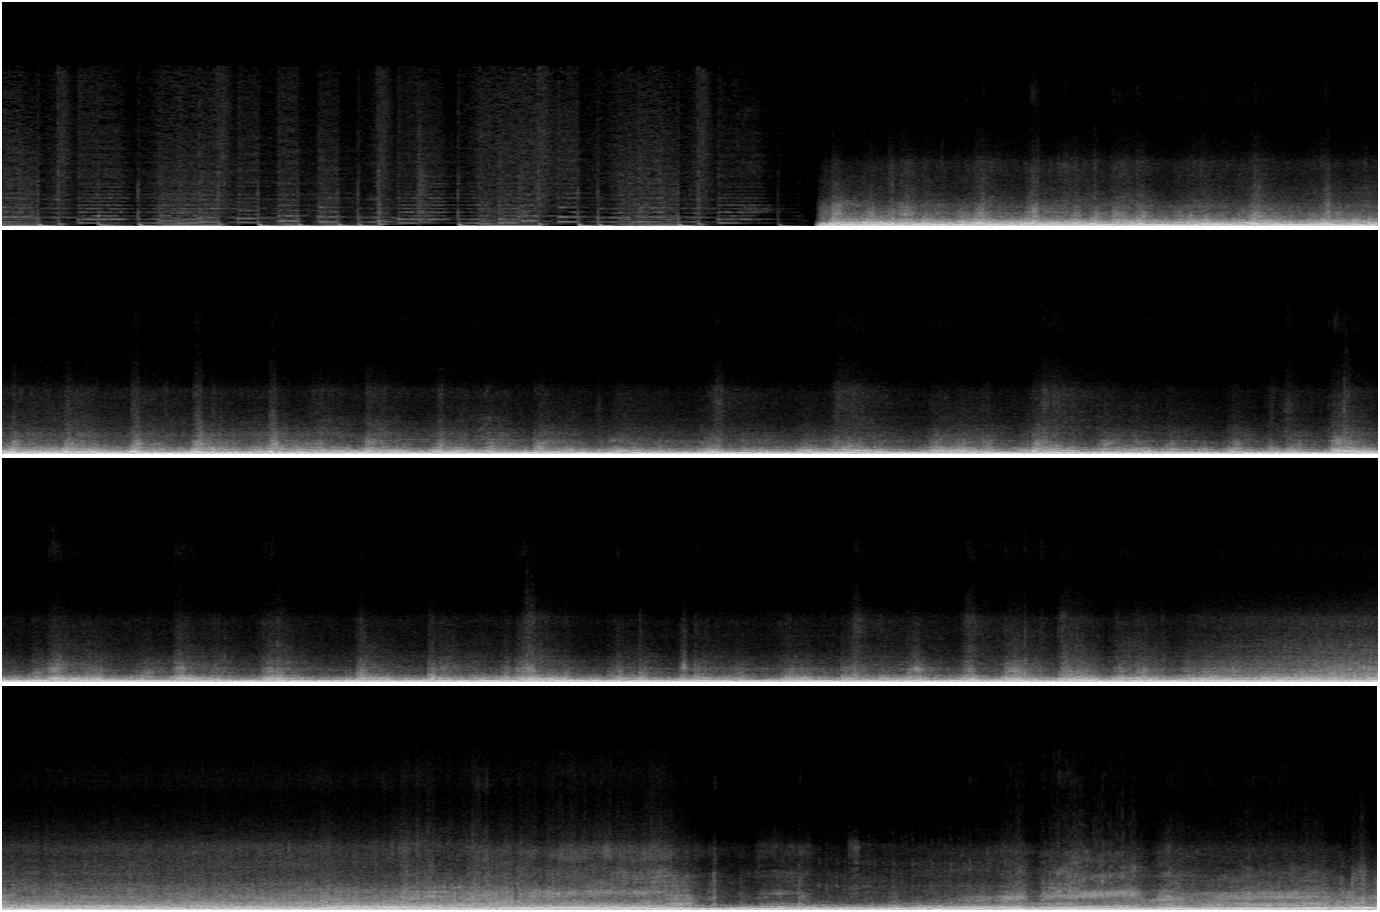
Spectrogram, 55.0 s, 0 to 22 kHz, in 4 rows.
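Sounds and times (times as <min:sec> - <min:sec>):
motorbike engines revving hard: 0:08.1 - 0:55.0
motorbikes idling with throttle blips: 0:09.4 - 0:55.0.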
